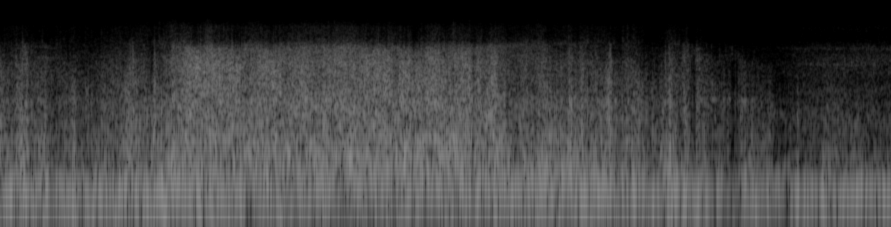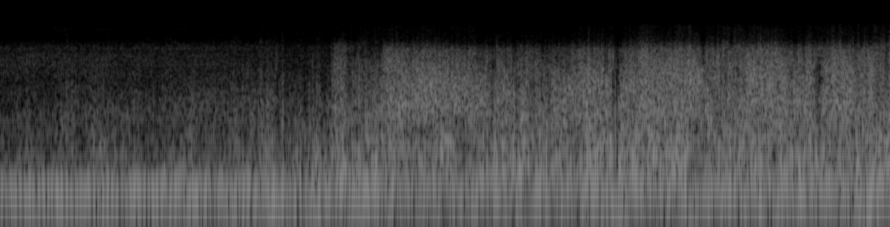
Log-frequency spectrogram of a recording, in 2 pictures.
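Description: Wind buffeting the microphone: a loud, steady rushing that eases briefly about seven seconds in.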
